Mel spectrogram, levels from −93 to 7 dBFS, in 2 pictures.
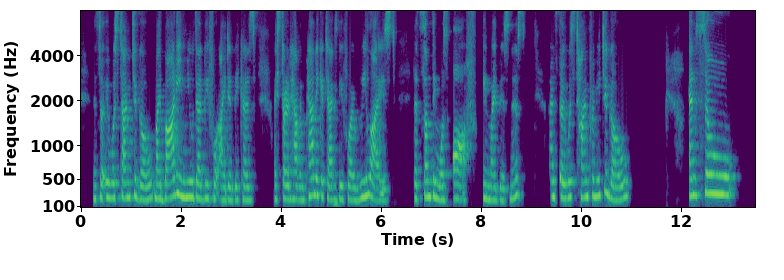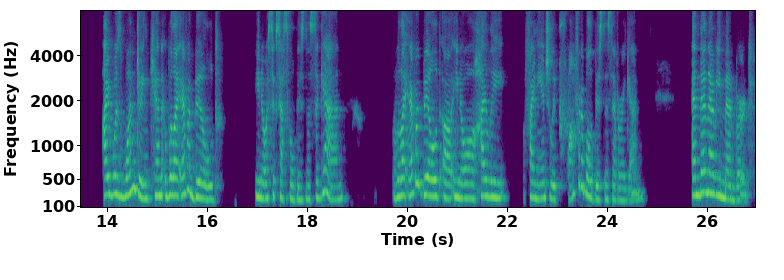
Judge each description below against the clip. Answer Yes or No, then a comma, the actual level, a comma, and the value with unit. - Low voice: No, high, 230 Hz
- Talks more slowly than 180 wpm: Yes, average, 160 wpm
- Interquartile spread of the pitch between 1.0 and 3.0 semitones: No, average, 3.8 semitones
